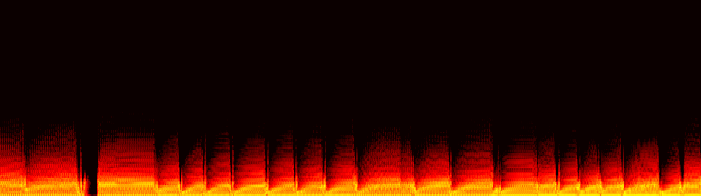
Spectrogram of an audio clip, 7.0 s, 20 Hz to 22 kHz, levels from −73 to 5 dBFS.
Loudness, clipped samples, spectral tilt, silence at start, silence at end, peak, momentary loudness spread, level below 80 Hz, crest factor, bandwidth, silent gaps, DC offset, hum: -19 LUFS; under 0.1%; -8.5 dB/octave; 0 s; 0 s; -4 dBFS; 3 LU; -20 dBFS; 14 dB; 6.2 kHz; none; under 0.1%; none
